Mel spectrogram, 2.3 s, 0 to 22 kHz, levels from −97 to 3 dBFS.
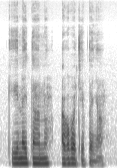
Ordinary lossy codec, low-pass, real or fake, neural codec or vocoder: none; none; real; none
